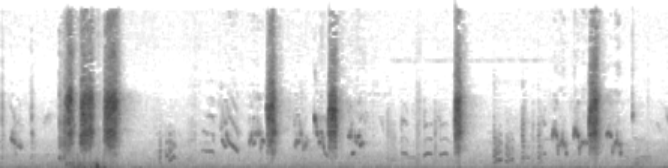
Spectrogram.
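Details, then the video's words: Various budgerigars from a breeder's aviary: scattered harsh rasping bursts and sharp clicks, with soft whistled twitters and chirps between the louder notes. "Chant perruches"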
